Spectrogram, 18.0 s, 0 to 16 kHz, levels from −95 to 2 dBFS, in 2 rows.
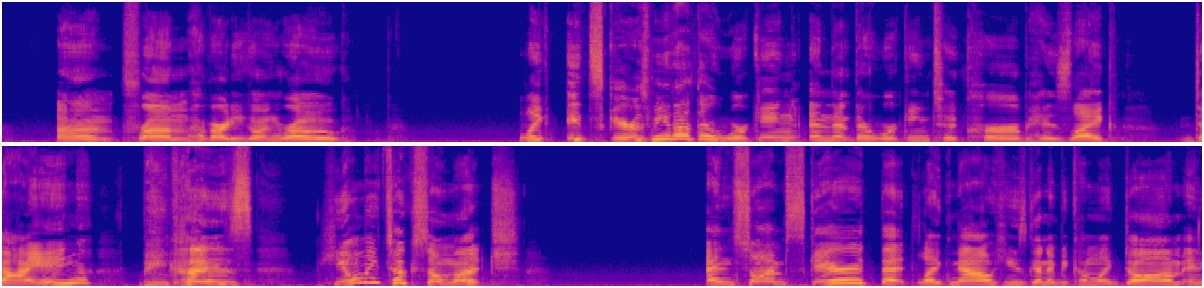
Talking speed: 135 wpm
